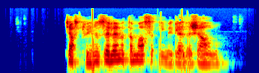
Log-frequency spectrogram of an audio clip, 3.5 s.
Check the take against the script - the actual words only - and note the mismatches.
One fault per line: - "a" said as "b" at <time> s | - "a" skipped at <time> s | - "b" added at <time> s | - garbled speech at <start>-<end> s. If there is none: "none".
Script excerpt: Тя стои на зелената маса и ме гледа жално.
none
